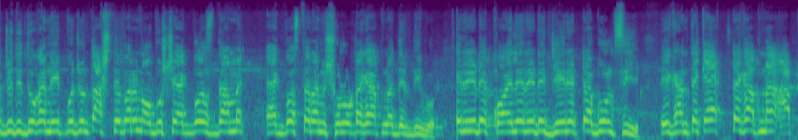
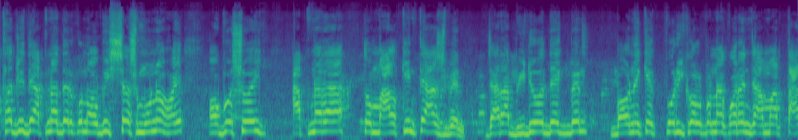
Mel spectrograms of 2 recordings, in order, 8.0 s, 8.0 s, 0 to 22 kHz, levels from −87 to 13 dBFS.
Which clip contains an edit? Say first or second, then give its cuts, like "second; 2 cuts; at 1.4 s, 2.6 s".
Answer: first; 1 cut; at 4.6 s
